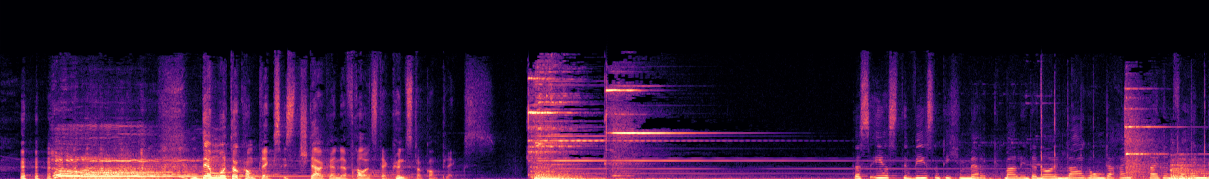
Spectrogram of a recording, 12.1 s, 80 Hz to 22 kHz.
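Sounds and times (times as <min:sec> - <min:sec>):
struck bell-like metallic tones: 0:05.3 - 0:12.0.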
